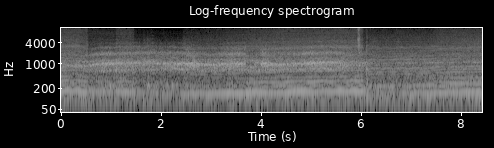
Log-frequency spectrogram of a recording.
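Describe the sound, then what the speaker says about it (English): A race car in Gran Turismo Sport brakes hard for a hairpin at Autopolis International Racing Course, with a steady loud engine drone, tire skid and a downshift blip near the end, no talk. "We can brake a little later for the hairpin,"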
